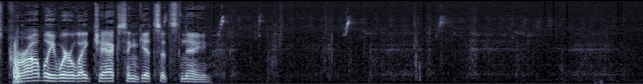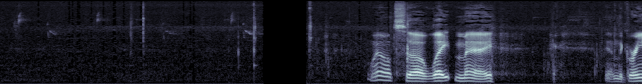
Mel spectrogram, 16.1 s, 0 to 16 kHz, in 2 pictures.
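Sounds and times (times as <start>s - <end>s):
footsteps on dirt trail: 2.4s - 8.8s, 11.9s - 16.0s
high bird chirps: 2.6s - 3.4s, 4.2s - 7.0s, 8.2s - 11.4s.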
